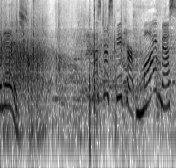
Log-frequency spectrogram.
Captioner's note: some Applause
